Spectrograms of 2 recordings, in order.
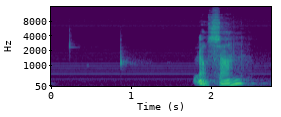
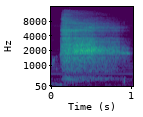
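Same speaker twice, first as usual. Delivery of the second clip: soft soothing shush; long, breath-only hush; hushing shh; 8 dB quieter than usual. Acted. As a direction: hush the upset son softly. Father hushes crying son.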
